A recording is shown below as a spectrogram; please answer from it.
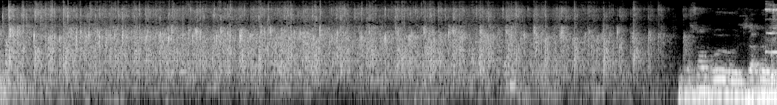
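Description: Applause from the audience at a book launch in Mauritius, a steady crowd clapping for about nine seconds before it cuts off abruptly and a voice begins speaking.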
